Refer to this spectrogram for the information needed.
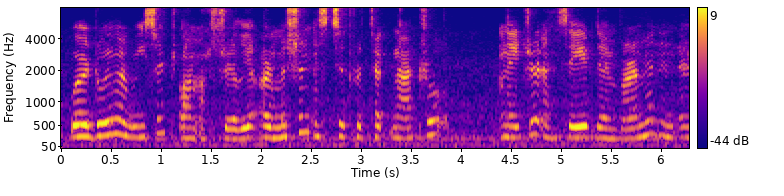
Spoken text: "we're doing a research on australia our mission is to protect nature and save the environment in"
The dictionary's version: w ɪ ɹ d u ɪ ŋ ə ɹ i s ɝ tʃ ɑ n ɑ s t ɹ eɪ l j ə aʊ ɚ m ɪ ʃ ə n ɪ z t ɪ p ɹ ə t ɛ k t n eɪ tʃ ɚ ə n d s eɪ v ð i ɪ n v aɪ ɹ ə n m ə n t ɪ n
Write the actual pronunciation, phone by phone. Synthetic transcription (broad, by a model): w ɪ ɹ d u ɪ ŋ ə ɹ i s ɝ tʃ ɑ n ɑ s t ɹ eɪ l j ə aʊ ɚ m ɪ ʃ ə n ɪ z t ɪ p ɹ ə t ɛ k t n eɪ tʃ ɚ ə n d s eɪ v ð i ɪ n v aɪ ɹ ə n m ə n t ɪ n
